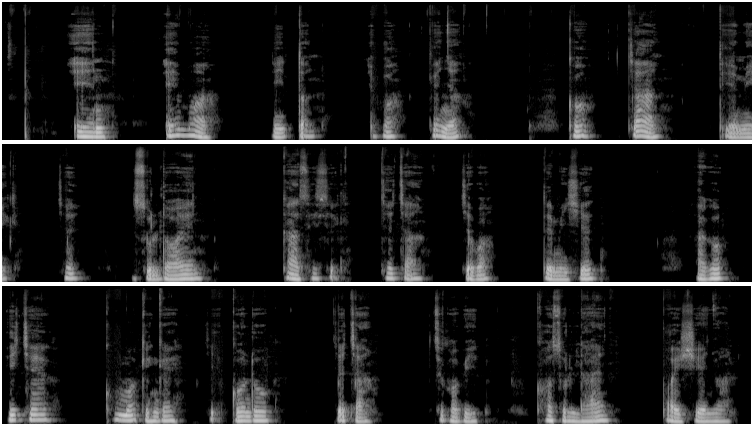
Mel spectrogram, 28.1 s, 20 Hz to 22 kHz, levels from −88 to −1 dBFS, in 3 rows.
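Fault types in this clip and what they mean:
No technical faults can be heard anywhere in the speech; the signal stays continuous and steady throughout.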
